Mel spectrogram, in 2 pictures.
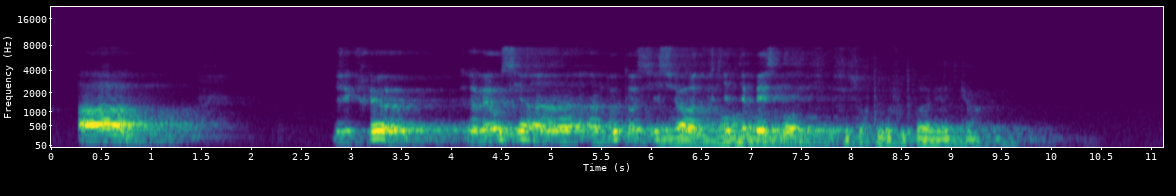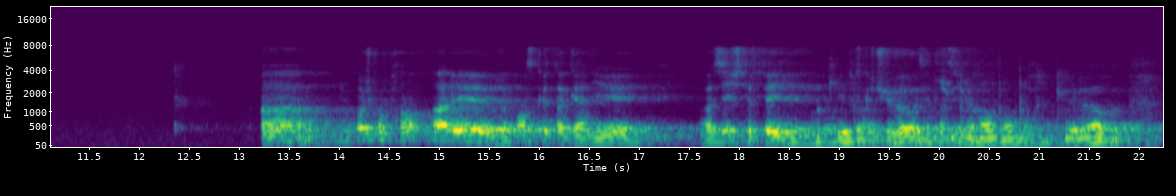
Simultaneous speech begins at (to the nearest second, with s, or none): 6 s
